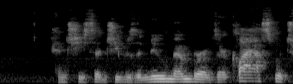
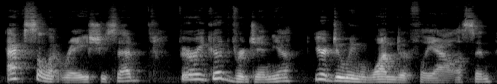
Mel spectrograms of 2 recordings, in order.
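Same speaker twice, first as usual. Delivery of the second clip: teacher praise; 3 semitones higher, 7 dB louder than usual. Acted.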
